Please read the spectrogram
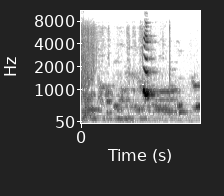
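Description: Alexandrine parakeet giving one short, loud squawk about a second in, its pitch falling sharply before it trails off.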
